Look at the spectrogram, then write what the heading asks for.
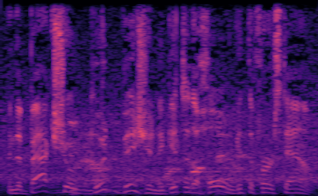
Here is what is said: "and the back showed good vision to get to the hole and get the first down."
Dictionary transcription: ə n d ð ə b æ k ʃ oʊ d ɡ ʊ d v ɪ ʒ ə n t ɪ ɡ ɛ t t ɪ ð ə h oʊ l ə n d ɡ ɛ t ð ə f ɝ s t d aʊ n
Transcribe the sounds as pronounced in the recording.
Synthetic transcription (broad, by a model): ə n ð ə b æ k ʃ oʊ d ɡ ʊ d v ɪ ʒ ə n t ɪ ɡ ɛ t t ɪ ð ə h oʊ l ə n ɡ ɛ t ð ə f ɝ s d aʊ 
